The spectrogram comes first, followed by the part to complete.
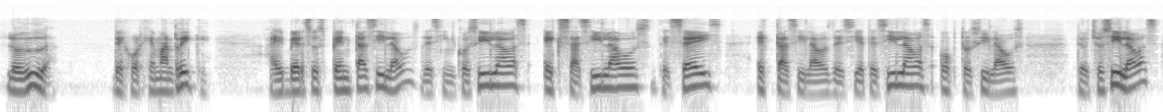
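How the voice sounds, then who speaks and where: Man with a measured, teacher-like delivery. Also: mid-range voice, no echo, dull audio. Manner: measured and didactic, spelling out syllables, with occasional slips and restarts. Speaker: presenter of a literary discussion circle. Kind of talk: explanatory talk on poetry, reading definitions and examples.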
